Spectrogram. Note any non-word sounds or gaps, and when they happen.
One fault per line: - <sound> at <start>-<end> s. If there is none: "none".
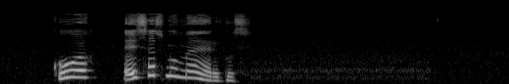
none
